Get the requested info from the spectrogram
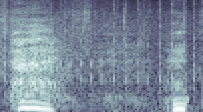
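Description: A tired man lets out a breathy, voiced groan about half a second long with a falling pitch, then makes a brief vocal sound near the end. He is a cramping, worn-out cyclist.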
